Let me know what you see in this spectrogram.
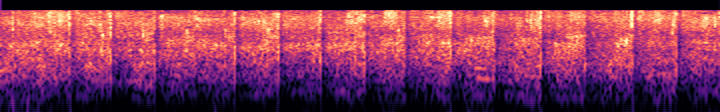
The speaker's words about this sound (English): I really want to give our wonderful Gold Rush puppy raisers here in Sacramento are just an awesome bunch of people, the nicest people you'll ever meet. And I want to give them a huge round of applause for all their hard work for us.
